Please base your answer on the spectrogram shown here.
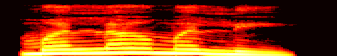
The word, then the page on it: ಮಲಮಲಿ: mala mali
